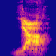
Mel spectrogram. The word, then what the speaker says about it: Ja: Ja. Ja. J-A. Ja. J's pronounced as Y's.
